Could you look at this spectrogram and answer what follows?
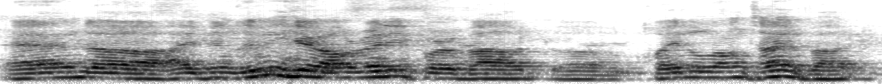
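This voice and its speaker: A man in his fifties from the United States, an attorney answering interview questions slowly with many pauses and fillers. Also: a little high, darkish tone, reverberant, poor audio. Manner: slow, hesitant, many fillers.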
